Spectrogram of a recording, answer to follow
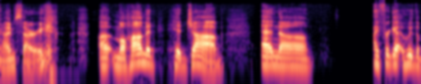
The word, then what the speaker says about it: Mohammed Hijab: I'll never forget that time when Alex O'Connor took on Mohammed Jihad and I've said his name wrong. I'm sorry. Mohammed Hijab, and I forget who the partners were.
